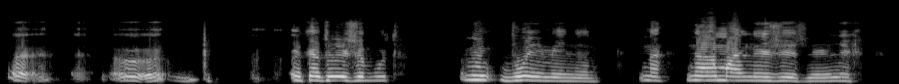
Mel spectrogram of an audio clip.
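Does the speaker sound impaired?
Yes: cerebral palsy.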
